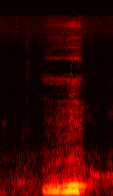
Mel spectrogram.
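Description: A person's short, low vocal sound, less than a second long, starting about a second in.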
